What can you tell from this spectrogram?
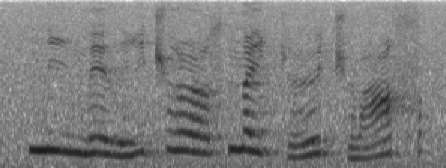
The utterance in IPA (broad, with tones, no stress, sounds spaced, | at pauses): n̪ iː˥˧ m e˥˧ ð iː˩˥ t͡ʃ ðˤ øː˥˧ sˤ n e˥˧ c øː˩˥ t͡ʃ β ɑ˩˥ sˤ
